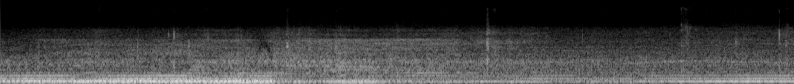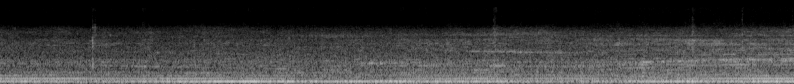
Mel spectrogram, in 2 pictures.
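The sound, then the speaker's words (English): Motorized lawn equipment run by a lawn crew drones steadily outdoors in the morning, a continuous engine hum that is loudest for the first few seconds, then settles into a slightly softer, unbroken rumble with a few faint clicks. “Lawn crew down here on the side.”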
